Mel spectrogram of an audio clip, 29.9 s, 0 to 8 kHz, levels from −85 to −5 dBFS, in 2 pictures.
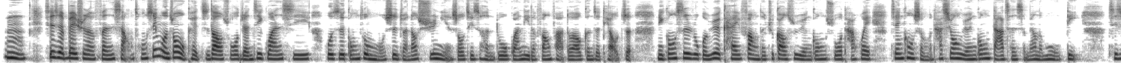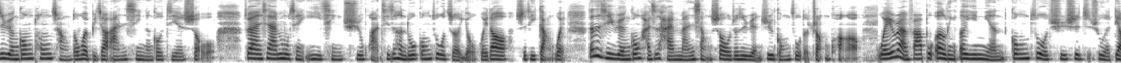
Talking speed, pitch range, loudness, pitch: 330 characters per minute, 180-215 Hz, -24 LUFS, 195 Hz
